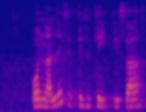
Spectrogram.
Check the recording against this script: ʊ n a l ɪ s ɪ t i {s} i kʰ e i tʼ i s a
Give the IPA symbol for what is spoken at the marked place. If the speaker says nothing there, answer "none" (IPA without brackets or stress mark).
f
